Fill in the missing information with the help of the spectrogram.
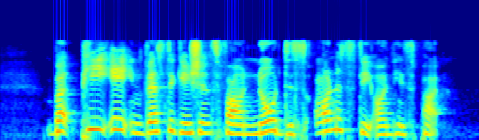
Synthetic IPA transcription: bat̚pʰieʔɪ̃nvɛstiɡeʃə̃nsfãʊ̃nːodɪsɔnəstiʔɔ̃nhispʰa̰t̚

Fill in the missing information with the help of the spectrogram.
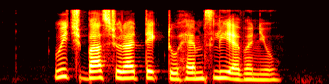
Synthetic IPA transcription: wit͡ʃbasʃuɾaɪtek̚tuɦɛ̃msliɛvənju

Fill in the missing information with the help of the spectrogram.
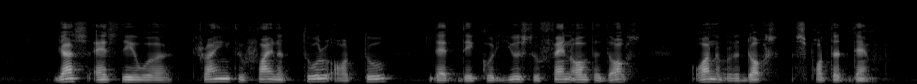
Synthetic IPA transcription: d͡ʒastɛsdewətʰɹajɪ̃ŋtufãj̃ndətulɔ̰tu | dɛt̚dekud̚justufɛ̃ndɔldədɔks | wʔãnɔfdədɔksspʰɔtət̚dɛ̃m

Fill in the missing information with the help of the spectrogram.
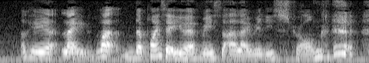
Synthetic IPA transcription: ʔokelaɪk̚wɔt̚dəpʰɔ̃ɪ̃ntsdɛt̚juhɛvɹesda̰laɪkɹiəlistɹɔ̃ŋ

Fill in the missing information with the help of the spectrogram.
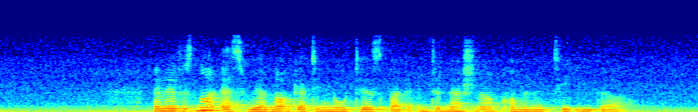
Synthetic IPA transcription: ɛ̃nɪtɪsnɔtɛswianɔt̚ɡ̥ɛtɪ̃ŋnotʰɪsbajdəʔɪ̃ntənæʃənəlkʰɔmjunɪtʰiʔiːðə

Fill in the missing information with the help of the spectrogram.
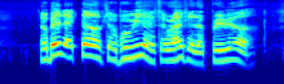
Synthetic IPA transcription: d̥əbɛ̃nɛk̚təɔfdəbuvihɛsəɹaɪvdɛt̚əpɹiɹiə

